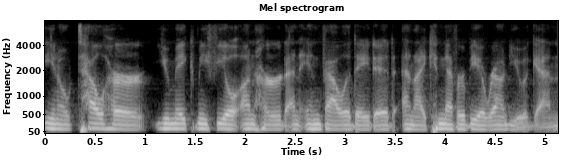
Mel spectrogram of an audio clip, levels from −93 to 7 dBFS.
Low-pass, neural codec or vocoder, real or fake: 7.2 kHz; none; real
